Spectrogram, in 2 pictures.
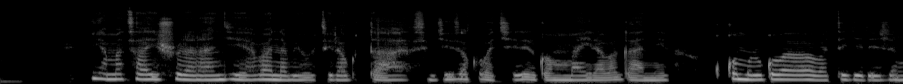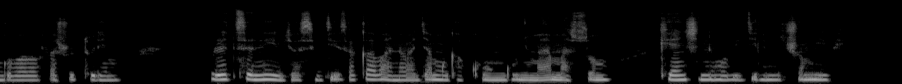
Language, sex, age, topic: Kinyarwanda, female, 25-35, education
